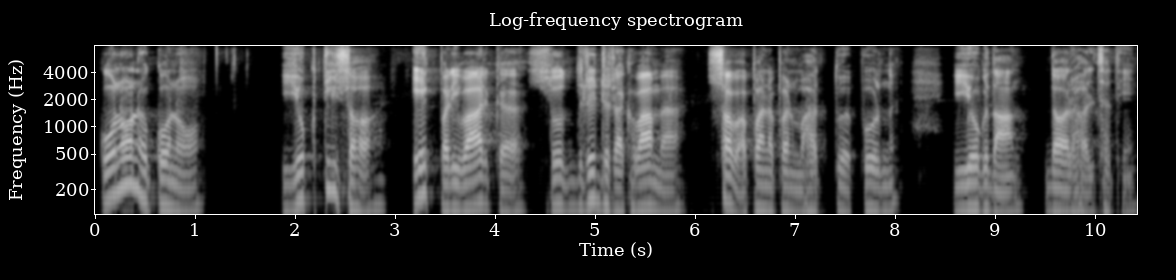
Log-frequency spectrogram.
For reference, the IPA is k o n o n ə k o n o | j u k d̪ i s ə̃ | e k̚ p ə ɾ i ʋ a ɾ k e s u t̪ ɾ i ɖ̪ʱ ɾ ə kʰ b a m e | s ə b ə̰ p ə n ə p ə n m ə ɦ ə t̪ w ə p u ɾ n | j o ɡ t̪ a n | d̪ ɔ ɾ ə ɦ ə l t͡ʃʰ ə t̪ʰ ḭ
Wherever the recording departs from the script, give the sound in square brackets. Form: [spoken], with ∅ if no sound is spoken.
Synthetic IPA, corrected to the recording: k o n o n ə k o n o | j u k [t̪] i s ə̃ | e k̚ p ə ɾ i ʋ a ɾ k e s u [d̪] ɾ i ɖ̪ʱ ɾ ə kʰ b a m e | s ə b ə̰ p ə n ə p ə n m ə ɦ ə t̪ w ə p u ɾ n | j o ɡ [d̪] a n | d̪ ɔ ɾ ə ɦ ə l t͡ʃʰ ə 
